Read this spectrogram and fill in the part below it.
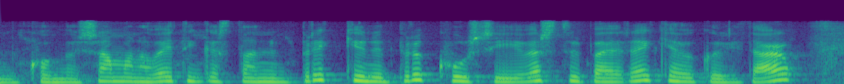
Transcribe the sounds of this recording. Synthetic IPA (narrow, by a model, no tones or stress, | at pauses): kʰɔːmʏsaːmanawveːjt̪iŋkast̪aːðɪnʏmpɾɪcːʏnʏpɾʏkːhuːsɪivɛst̪ʏɾpajðɾeːjcavœːkʏɾit̪aːɣ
